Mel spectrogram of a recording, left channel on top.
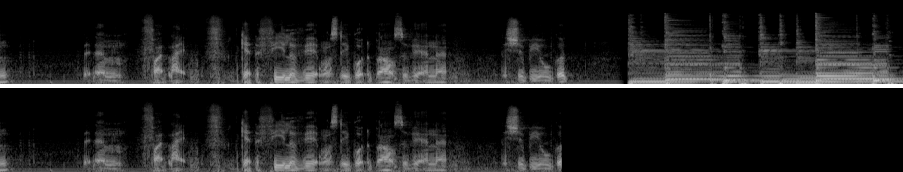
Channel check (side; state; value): right; drops out; at 5.7 s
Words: let them get the feel of it. Once they've got the bounce of it and that, they should be all good.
